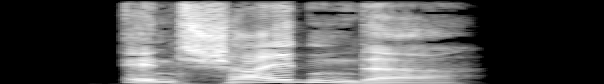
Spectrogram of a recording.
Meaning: inflection of entscheidend: 1. strong/mixed nominative masculine singular 2. strong genitive/dative feminine singular 3. strong genitive plural
- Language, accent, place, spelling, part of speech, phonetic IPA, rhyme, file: German, Germany, Berlin, entscheidender, adjective, [ɛntˈʃaɪ̯dn̩dɐ], -aɪ̯dn̩dɐ, De-entscheidender.ogg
